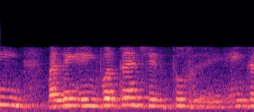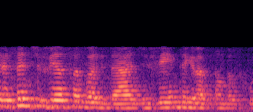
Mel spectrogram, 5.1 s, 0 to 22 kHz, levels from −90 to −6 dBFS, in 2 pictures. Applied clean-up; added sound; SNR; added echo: none; none; none; none.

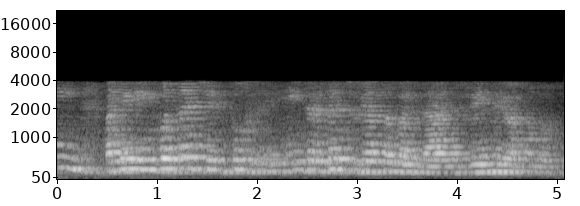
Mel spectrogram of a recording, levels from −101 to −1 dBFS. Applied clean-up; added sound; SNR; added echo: none; none; none; reverberation time 0.7 s.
